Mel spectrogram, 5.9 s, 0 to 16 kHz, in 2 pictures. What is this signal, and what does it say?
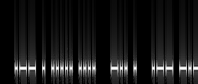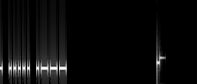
Morse code, heard as a keyed tone, about 34 wpm, 700 Hz. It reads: WE5H DE WK5J
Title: USA Callsign DE Callsign - 4 Characters - 35wpm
